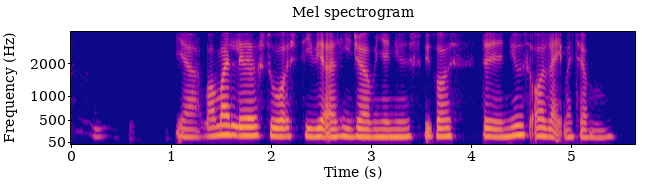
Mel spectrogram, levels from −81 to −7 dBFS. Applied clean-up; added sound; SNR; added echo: neural mask model DeepFilterNet 3.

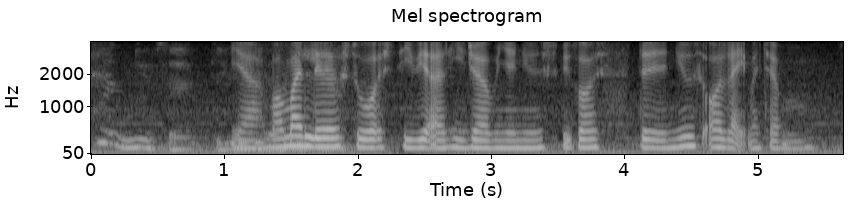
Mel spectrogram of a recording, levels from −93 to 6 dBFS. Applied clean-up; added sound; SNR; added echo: none; Musical instrument; 17 dB; none.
